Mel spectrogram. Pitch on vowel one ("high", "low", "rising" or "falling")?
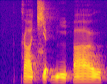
falling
